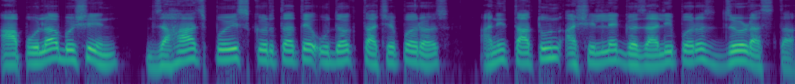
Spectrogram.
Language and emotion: Goan Konkani, neutral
